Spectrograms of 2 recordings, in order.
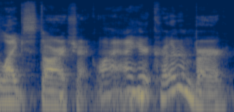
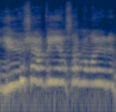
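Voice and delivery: little squeaky voice, much higher. Joking about a Borg cube kept in a bathroom urinal, in a squeaky little Borg cube voice. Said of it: "Like a little squeaky voice".

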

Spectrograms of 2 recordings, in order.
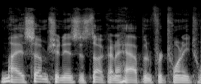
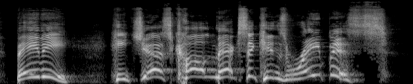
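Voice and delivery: acted, very high, long, drawn-out yell. Retelling calling out to his wife in the bathroom: imitating own scream. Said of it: "I screamed to her".

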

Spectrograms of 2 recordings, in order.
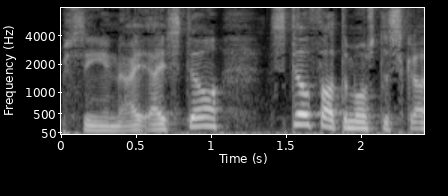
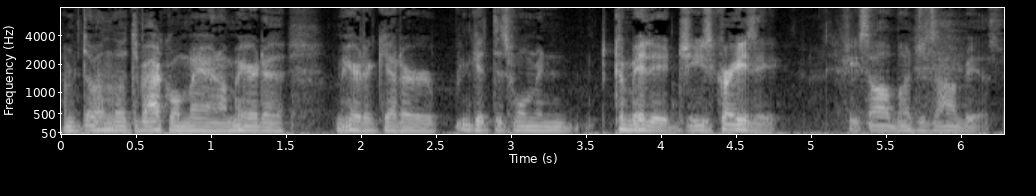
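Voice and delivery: put-on echoey voice, lower pitch; 3 semitones lower, 4 dB quieter than usual. Imagining the Tobacco Man getting a woman committed: echoey Tobacco Man voice. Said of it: "He's got the echoey voice".

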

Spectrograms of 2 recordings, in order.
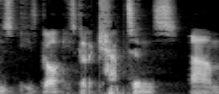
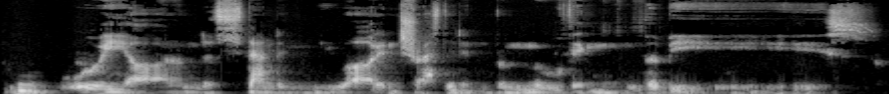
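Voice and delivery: strange, unfamiliar, very slow, swooping put-on voice; 3 semitones lower than usual. Voicing a being that speaks through his voice box: voice not his own. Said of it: "this is not [name]'s voice".

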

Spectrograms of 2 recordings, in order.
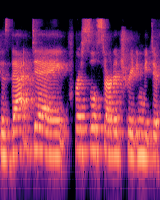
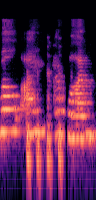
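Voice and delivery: put-on tiny voice, much higher, quieter, slower; 10 semitones higher, 4 dB quieter than usual. Retelling how a woman answered his question, imitating a tiny quiet voice. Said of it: "she just very quietly went".

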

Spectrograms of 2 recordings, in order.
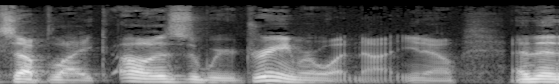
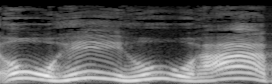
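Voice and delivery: put-on prim, old-fashioned proper voice, much higher; 12 semitones higher than usual. Describing a man acting weird, imitating prim 1950s proper talk. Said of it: "starts talking like he's from like, you know, the shit, like maybe the 50s".

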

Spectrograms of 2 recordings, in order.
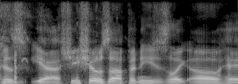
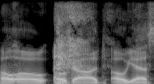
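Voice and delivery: newscaster voice, straight read. Acting out a man reading someone's reported last words, newscaster voice. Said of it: "he's all doing it in a newscaster voice".

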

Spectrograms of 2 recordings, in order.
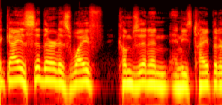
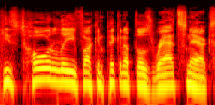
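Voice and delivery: usual speaking voice

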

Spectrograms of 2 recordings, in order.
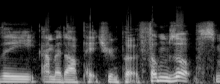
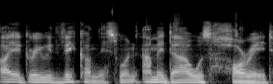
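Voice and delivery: plain

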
